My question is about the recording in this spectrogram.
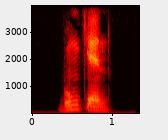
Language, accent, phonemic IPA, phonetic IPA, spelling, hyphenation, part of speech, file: Armenian, Eastern Armenian, /bunˈken/, [buŋkén], բունկեն, բուն‧կեն, adjective, Hy-բունկեն.ogg
- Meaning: having holes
